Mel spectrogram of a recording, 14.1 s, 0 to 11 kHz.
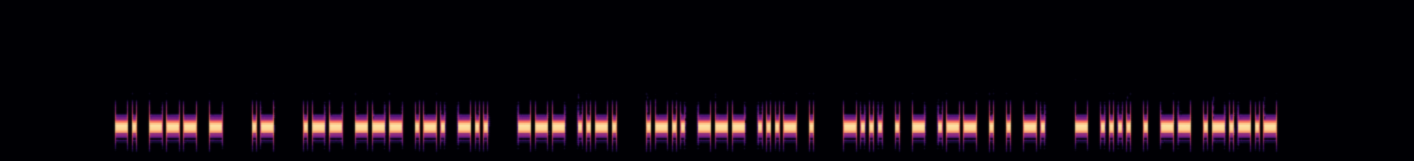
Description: Morse code, heard as a keyed tone, about 28 wpm, 700 Hz. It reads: NOT A WORD OF LOVE BETWEEN THEM.
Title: Sentences from Top 1000 Words - Review Part 1 - 28wpm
